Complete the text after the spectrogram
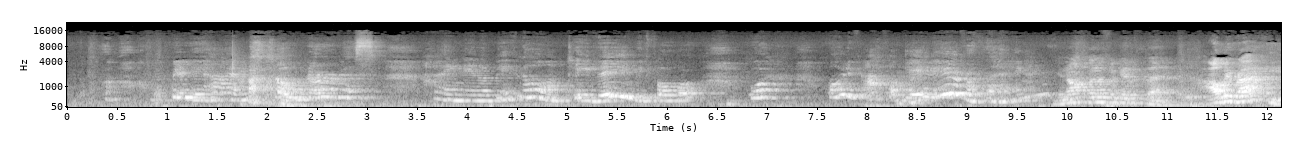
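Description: An elderly woman speaks nearby.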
